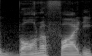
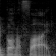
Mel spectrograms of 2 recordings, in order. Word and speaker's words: bona fide: say college education is that it is a bona fide qualification that's what it's referred to must be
